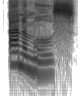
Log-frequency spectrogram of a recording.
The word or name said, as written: animals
